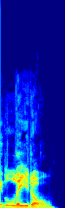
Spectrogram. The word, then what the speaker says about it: Lidl: Is that how it's pronounced? – It sure I've never is. Been. If you go to the self-checkout, thanks for shopping at Lidl. – That doesn't sound right. – Lidl. It's literally Lidl.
